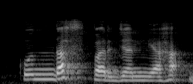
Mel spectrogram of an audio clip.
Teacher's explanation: Visarga changes to upadhmaniya.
